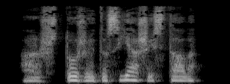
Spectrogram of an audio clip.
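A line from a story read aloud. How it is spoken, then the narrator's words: Hoarse question. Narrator (Russian): сипло спросил Семен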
